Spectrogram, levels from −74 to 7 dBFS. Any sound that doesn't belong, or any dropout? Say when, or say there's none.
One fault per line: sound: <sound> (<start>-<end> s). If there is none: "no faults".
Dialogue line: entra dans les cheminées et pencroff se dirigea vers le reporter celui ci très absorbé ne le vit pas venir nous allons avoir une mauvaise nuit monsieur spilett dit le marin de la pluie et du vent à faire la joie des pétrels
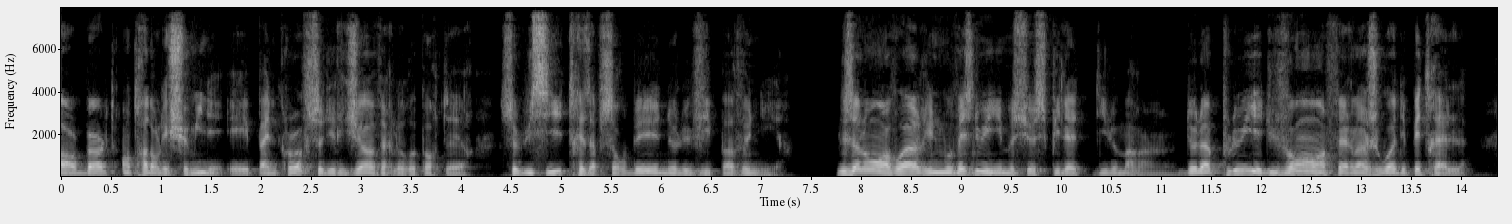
no faults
